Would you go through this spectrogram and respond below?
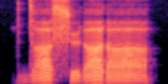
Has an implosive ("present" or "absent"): absent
